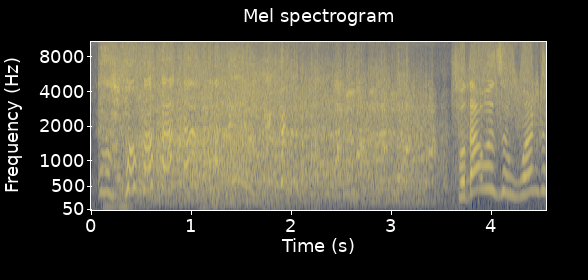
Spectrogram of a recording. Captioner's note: laughter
